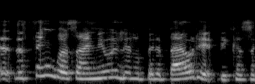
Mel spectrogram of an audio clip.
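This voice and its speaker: Her accent is British. The woman's pitch rises and falls in an ordinary way. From UK. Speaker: group member. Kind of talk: casual chat.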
